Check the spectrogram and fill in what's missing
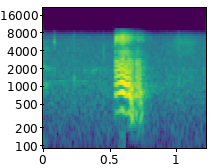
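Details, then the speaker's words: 3-month-old baby during tummy time, a little congested and tired, gives a single brief, tonal fussing whimper of displeasure. "come on baby yeah he's not happy hi boo hi boo he's a little congested today so maybe that's why he's"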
